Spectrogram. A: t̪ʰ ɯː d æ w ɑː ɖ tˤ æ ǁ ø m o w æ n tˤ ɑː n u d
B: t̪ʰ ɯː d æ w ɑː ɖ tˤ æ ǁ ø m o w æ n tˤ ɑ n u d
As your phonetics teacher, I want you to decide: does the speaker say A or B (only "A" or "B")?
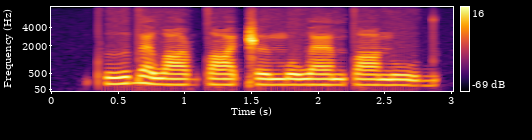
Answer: A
